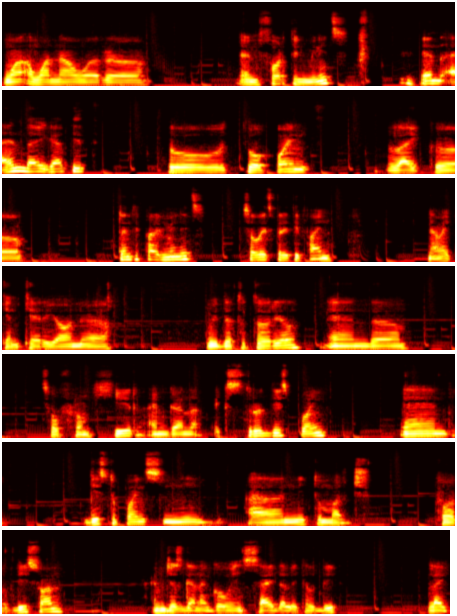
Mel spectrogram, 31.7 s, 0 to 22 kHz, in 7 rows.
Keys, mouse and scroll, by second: 0.4 e, 0.7 x, 6.0 click, 14.7 middle click, 15.1 scroll up 3, 15.7 2, 15.9-16.9 drag, 16.9 middle click, 17.4 click, 17.8 e, 18.7 x, 20.5-20.9 drag, 20.9 scroll up 1, 21.2 1, 21.4-21.7 drag, 21.4 middle click, 22.1 click, 22.5 shift+click, 23.5 m, 26.3 click, 28.3 g, 28.6 y, 29.6-29.9 drag, 29.9 scroll down 1, 30.3-30.9 middle drag.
